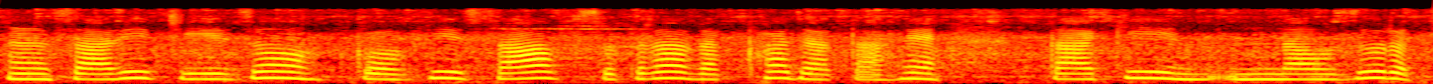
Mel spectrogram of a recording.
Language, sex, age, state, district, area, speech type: Urdu, female, 18-30, Uttar Pradesh, Gautam Buddha Nagar, urban, spontaneous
